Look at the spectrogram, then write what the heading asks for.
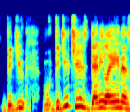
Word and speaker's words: Denny Laine: you did you choose Denny Lane as like a rhyme with Penny Lane or was it mostly because of Frankie Lane no no I kill people who call me Penny Lane Denny Lane is in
